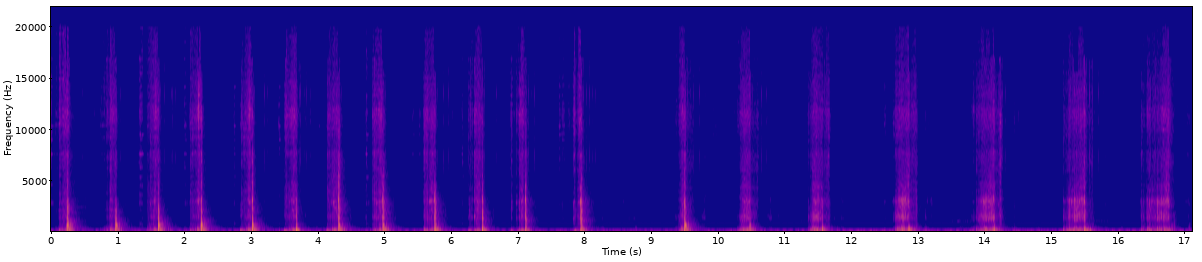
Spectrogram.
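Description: A kitchen knife chops an onion on a cutting board, sharp crisp thunks in a steady, fairly quick rhythm, about twenty close cuts with short pauses, no talking.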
